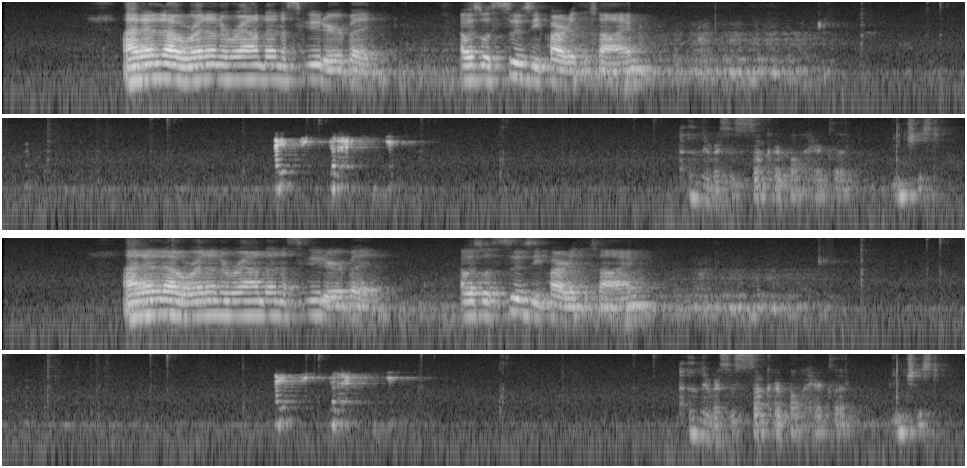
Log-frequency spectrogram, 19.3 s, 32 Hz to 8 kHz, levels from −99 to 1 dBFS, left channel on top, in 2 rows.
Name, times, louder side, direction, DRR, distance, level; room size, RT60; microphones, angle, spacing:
voice 1, 1.2-3.7 4.6-6.4, left 5 dB, 80° left, 6 dB, 1.3 m, -22 dB
voice 2, 6.1-6.5 6.7-7.9 12.3-13.2 13.5-13.6, left 8 dB, 55° left, 6 dB, 0.7 m, -29 dB
voice 3, 16.4-18.1 18.5-19.0, right 2 dB, 25° right, 6 dB, 1.3 m, -40 dB
13.0 x 8.1 x 8.2 m, 0.82 s
head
